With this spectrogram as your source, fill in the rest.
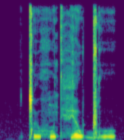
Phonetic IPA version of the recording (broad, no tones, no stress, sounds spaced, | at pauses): ǀ ʉ xʷ ĩ t fʲ ɐ w ɡ͡ǁ u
